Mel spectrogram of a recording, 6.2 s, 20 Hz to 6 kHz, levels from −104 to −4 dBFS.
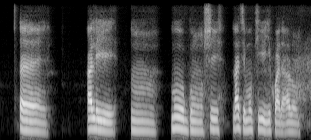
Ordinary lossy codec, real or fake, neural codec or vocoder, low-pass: none; fake; codec, 16 kHz in and 24 kHz out, 1 kbps, XY-Tokenizer; 5.4 kHz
